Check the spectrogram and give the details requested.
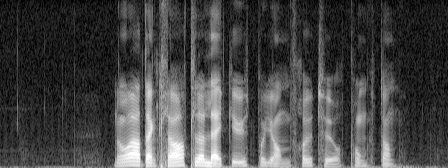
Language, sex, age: Norwegian, male, 22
